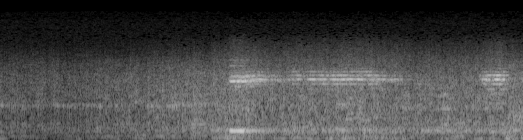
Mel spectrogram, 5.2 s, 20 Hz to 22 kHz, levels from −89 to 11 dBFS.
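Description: Compressed frames were skipped twice, at 1.45 s and 4.01 s: about seven frames each time, which fits frames roughly 26 ms long, were missing or rejected by the decoder. The audio jumps ahead by around 150 ms at each point, with an audible join where playback resumes.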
